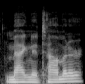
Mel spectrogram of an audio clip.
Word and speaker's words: magnetometer: like he refers to like magnometer, magnometer whatever you call it, like uh, um, magnetometer. – Yeah, yeah, magnetometer. Yeah, I missed a syllable in there,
